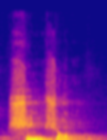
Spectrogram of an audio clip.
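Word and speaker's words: שמשון: Porque Sansón en hebreo es Shimshon. Shimshon. Ya sé que les causa risa, pero es que estoy pronunciando la palabra sol.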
